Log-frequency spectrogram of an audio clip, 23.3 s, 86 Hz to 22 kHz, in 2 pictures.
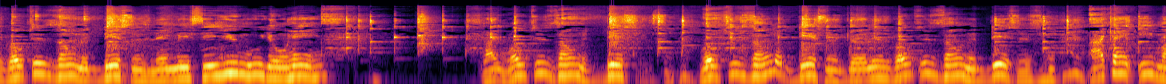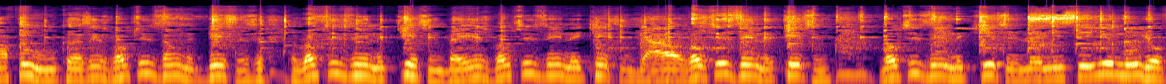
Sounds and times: Male singing: 0:00.0 - 0:03.4, 0:04.8 - 0:23.3
Music: 0:00.0 - 0:23.3.

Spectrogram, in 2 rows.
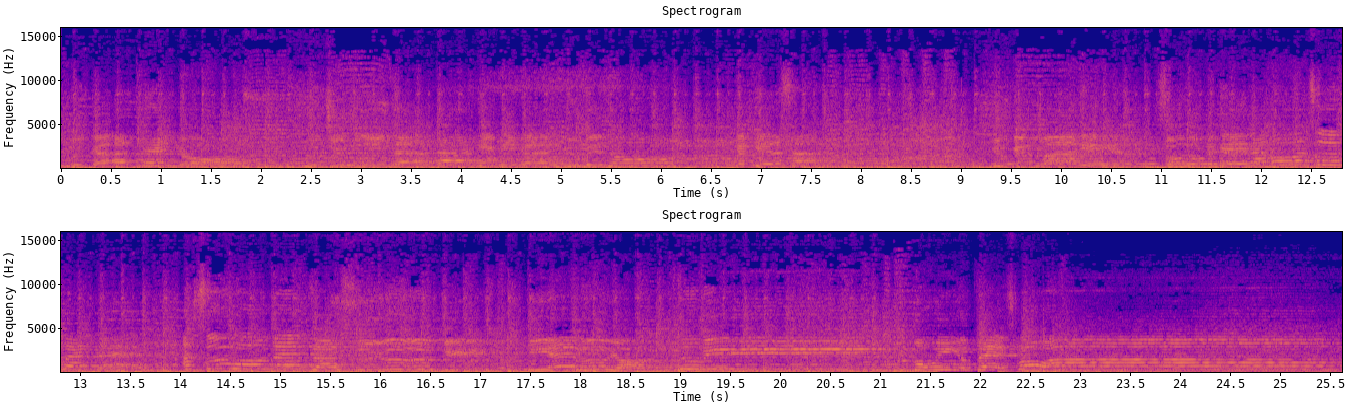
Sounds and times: Music of Asia: 0:00.0 - 0:25.6.

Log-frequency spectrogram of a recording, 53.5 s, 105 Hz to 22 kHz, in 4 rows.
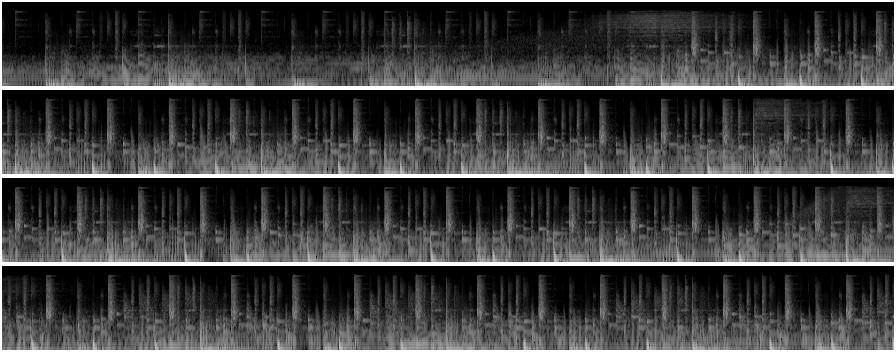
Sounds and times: Music: 0:00.0 - 0:53.5.

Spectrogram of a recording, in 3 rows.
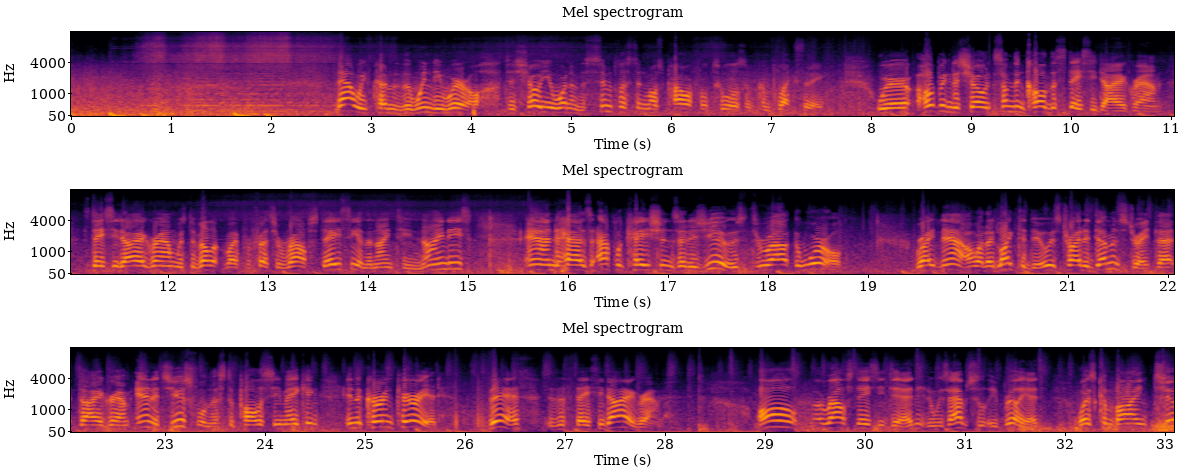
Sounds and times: Speech: 0:02.6 - 0:15.0, 0:15.6 - 0:18.7, 0:19.5 - 0:28.0, 0:28.9 - 0:33.0.

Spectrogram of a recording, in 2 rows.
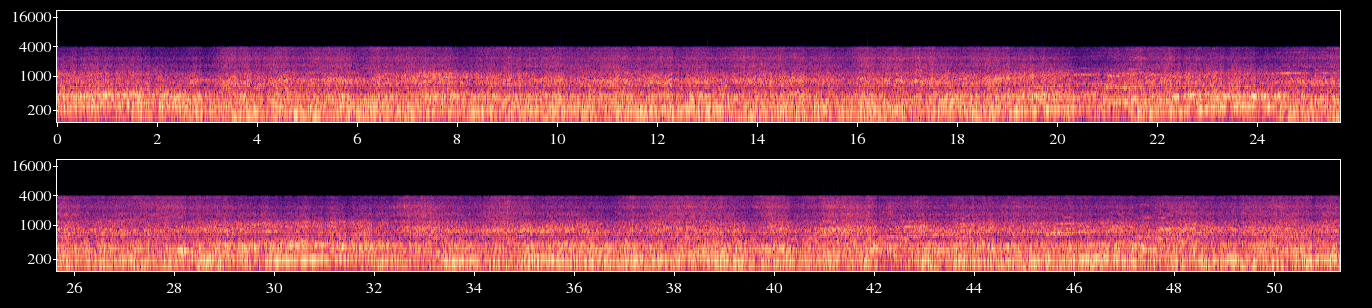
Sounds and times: Car passing by: 0:00.0 - 0:51.3.

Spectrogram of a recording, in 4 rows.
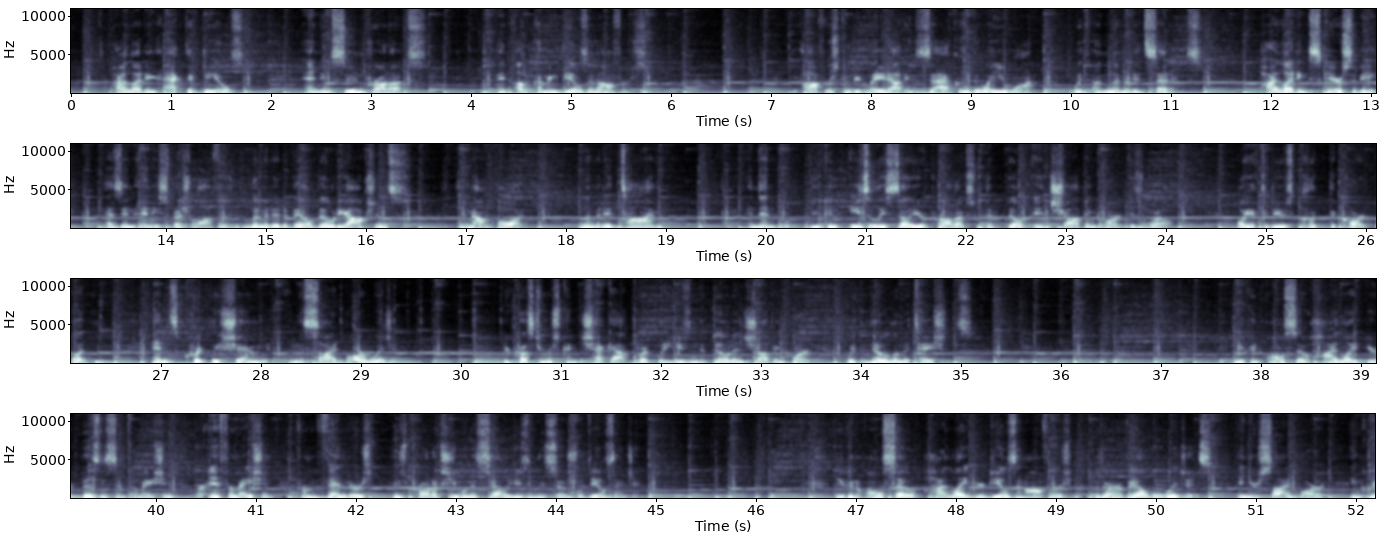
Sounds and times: Music: 0:00.0 - 0:52.1
Speech: 0:00.4 - 0:03.6, 0:04.2 - 0:05.8, 0:07.3 - 0:17.6, 0:18.2 - 0:19.0, 0:19.8 - 0:24.1, 0:24.7 - 0:29.4, 0:30.4 - 0:35.1, 0:37.7 - 0:44.8, 0:46.8 - 0:52.1.

